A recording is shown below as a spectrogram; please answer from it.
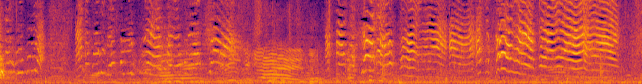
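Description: Rapid, high-pitched squeaks and warbling whistles that slide up and down over and over, with voices chattering underneath.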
